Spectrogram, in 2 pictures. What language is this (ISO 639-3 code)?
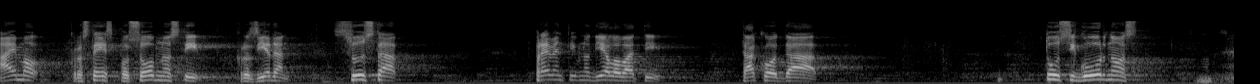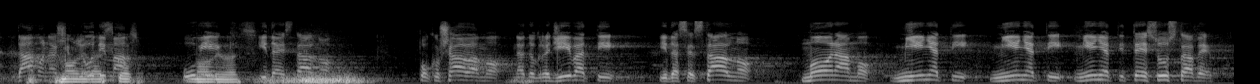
hrv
